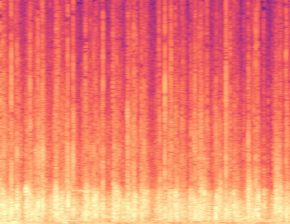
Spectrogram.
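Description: A crowd cheers and applauds steadily, a dense wash of clapping and shouting that stays loud throughout, with faint chanting-like tones rising and falling underneath.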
